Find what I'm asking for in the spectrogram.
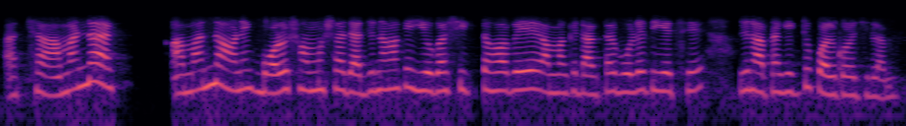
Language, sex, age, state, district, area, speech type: Bengali, female, 30-45, West Bengal, Jhargram, rural, conversation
